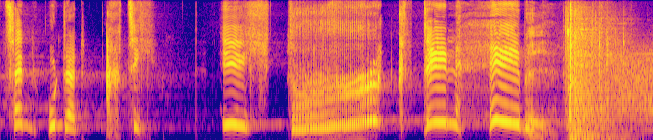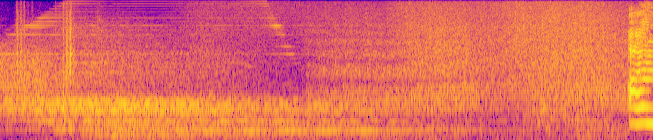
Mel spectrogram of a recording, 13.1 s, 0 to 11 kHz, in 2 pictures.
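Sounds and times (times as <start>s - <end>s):
speech: 0.1s - 1.6s, 2.2s - 3.2s, 4.2s - 5.8s
thin high sweeping tone: 6.0s - 13.0s
rushing sea surf waves: 6.4s - 13.0s.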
